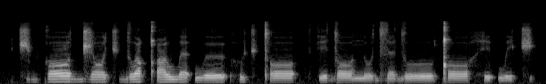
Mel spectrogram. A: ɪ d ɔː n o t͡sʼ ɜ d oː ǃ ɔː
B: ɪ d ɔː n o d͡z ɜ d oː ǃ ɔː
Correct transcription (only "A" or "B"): B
